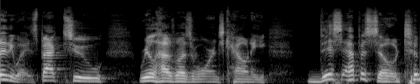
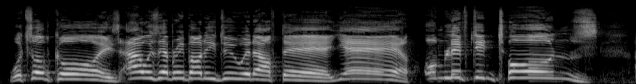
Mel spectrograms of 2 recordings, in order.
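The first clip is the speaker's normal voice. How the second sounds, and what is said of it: Put-on Australian accent, slightly British. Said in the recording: “I have been working on my Australian accent. ... I think it's like, it's a little British too, but I think it's in the right direction.”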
